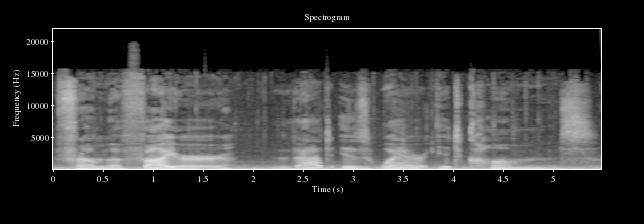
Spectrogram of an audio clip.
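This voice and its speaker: Female guardian spirit played by a woman, horror audio drama. Slow, grave, foreboding. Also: deep voice, expressive, vocal fry, a little hiss or hum, heavily acted. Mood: ominous. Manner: slow, reproachful warnings.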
